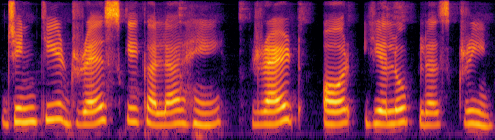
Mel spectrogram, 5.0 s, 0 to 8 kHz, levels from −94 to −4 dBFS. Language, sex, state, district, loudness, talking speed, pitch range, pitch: Hindi, female, Madhya Pradesh, Bhopal, -17 LUFS, 135 wpm, 235-275 Hz, 245 Hz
